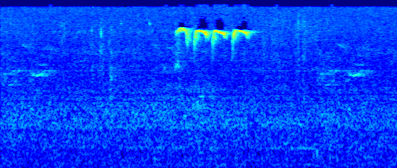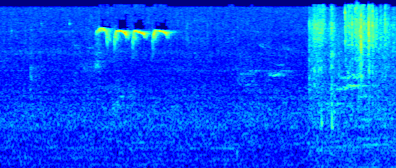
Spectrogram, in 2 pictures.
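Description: Steady outdoor background hiss with a small bird calling twice, each call a quick run of four high, falling chirps. A few clicks and rustles start near the end.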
